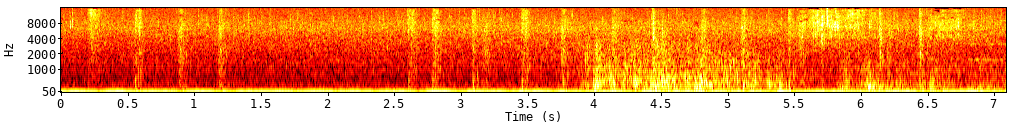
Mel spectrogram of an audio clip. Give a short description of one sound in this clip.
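Footsteps crunch steadily on dry, hard ground.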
